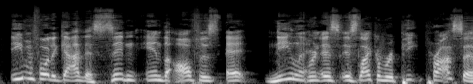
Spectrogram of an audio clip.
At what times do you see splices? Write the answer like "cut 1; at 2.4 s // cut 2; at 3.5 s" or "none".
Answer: cut 1; at 3.1 s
